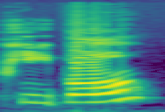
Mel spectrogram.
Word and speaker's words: people: Say the word people.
